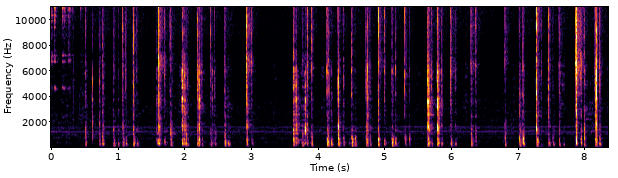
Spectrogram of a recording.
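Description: Typing on a computer keyboard: bursts of quick, close key clicks in uneven runs, separated by short pauses, with no voices.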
